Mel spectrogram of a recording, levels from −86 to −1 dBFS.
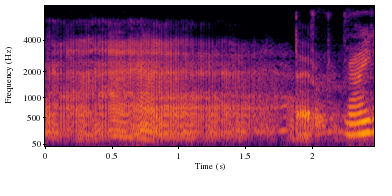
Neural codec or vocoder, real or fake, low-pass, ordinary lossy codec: autoencoder, 22.05 kHz, a latent of 192 numbers a frame, VITS, trained on one speaker; fake; 7.2 kHz; Opus, 24 kbps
